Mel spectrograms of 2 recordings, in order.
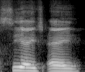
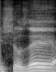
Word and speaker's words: Chazotte: Chazot, and that's spelled Chazotte. I'm not going to try to pronounce it like I'm French. I'm going to pronounce it like an American. Chazot. Maybe Chazé, I don't care.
